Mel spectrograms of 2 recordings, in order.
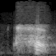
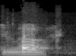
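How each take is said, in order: First: The vowel sounds like the one in duck. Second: The vowel sounds like the one in book. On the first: The speaker calls it wrong. "which I found out is not the right pronunciation" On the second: The speaker calls it right. "It's Hook"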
